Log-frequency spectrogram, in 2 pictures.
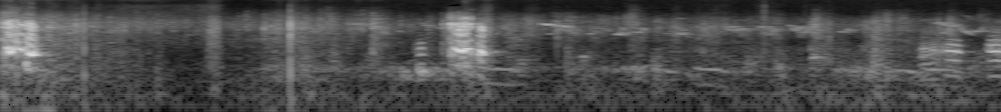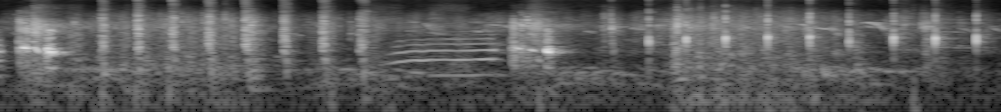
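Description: Birds calling: several sharp, loud squawks a few seconds apart, then, from about eight seconds in, a fast run of short, evenly spaced calls at about four a second.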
